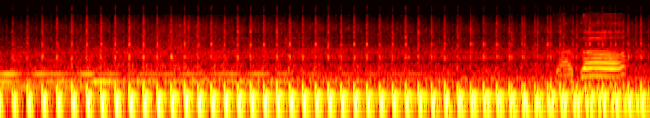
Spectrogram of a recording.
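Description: Motorcycle engine running with a rapid, even thumping beat. Held notes of background music fade out under it a little before the end.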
